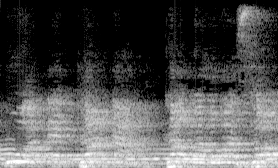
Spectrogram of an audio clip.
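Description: A woman's voice singing unaccompanied into a microphone, in a run of held notes about half a second each.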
